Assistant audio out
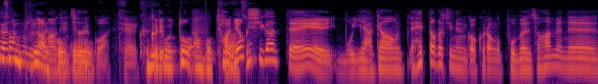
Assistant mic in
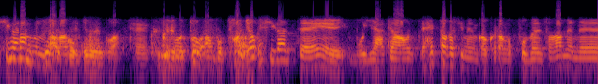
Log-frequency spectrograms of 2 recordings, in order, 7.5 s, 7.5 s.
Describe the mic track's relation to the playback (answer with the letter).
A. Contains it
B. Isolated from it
A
